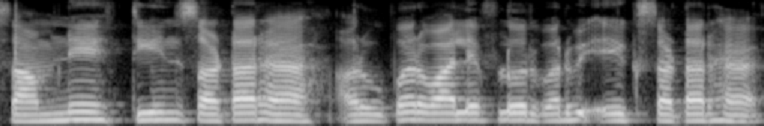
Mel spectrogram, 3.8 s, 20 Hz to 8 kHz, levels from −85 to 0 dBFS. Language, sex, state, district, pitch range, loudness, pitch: Hindi, male, Jharkhand, Garhwa, 155-175 Hz, -16 LUFS, 165 Hz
